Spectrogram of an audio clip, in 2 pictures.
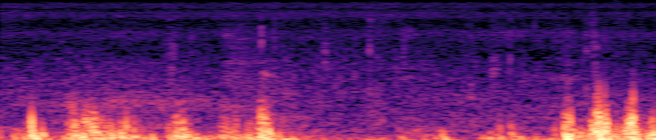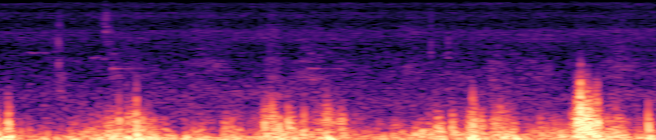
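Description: Footsteps with bumps and rubbing from a hand-held phone as its holder walks, uneven thumps about two a second.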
